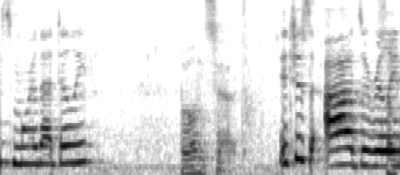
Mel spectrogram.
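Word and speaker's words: boneset: Will you hand me the bone set? That's how you pronounce it.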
